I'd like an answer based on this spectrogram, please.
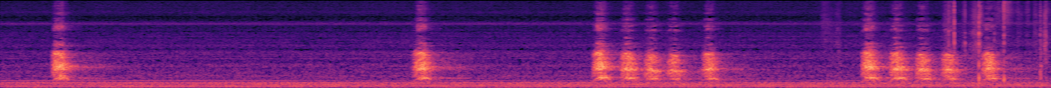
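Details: Two single barks several seconds apart from Gunner the dog, followed by two fast volleys of five or six barks in quick succession, over a faint steady hum.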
